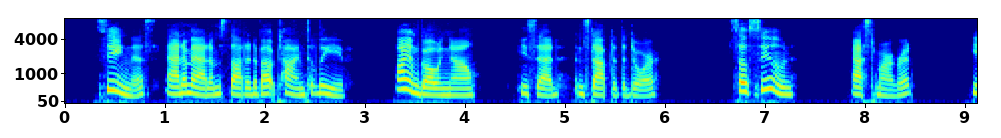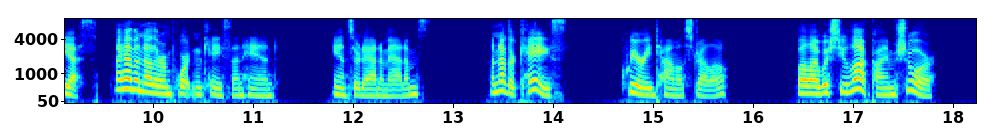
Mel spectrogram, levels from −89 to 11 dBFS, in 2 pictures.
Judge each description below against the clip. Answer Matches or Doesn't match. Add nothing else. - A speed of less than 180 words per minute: Matches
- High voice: Matches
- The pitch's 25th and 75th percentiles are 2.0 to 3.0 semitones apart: Doesn't match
